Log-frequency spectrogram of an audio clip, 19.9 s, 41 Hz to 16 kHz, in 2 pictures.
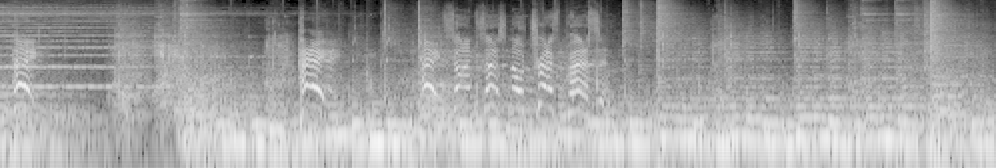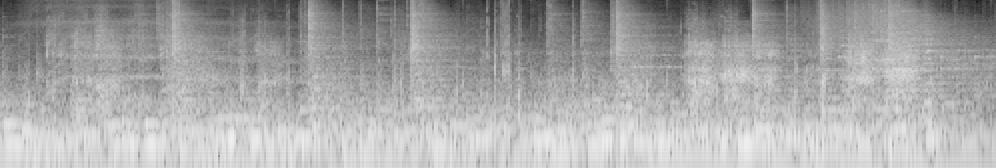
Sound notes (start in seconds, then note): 7.2 dramatic music; 10.2 figure growling; 16.0 dramatic music continues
